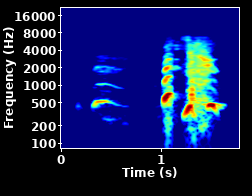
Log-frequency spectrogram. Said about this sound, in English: Bless you. Oh, my goodness, you guys. I'm so sorry, but I was holding that in for so long.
